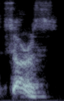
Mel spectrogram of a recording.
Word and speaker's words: tsurus: So tsar, those that cause you tsar, tsarehem, are the tsurus, same word as tsurus. Yiddish is the Yiddish word tsurus comes from just a Yiddish pronunciation of the word tsarot, tsurus.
